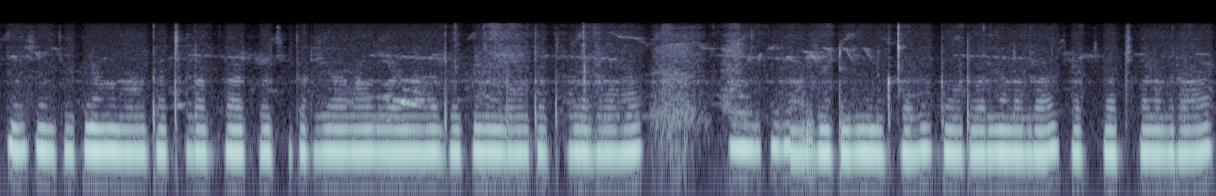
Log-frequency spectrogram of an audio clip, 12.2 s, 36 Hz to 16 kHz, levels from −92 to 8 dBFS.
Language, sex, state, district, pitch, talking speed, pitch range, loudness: Hindi, male, Bihar, Gaya, 145 Hz, 45 wpm, 140-150 Hz, -19 LUFS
